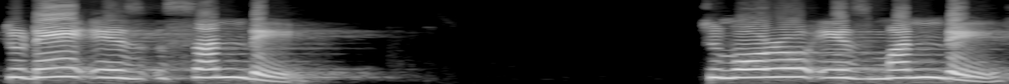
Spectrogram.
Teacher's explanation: So when I make statements, I use a falling pitch.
